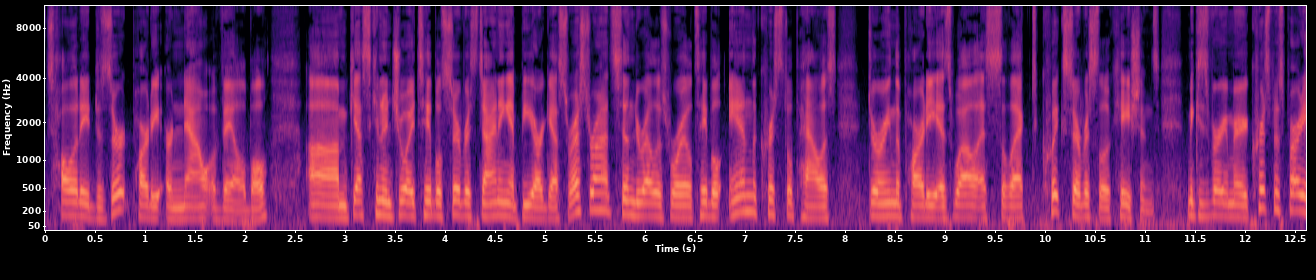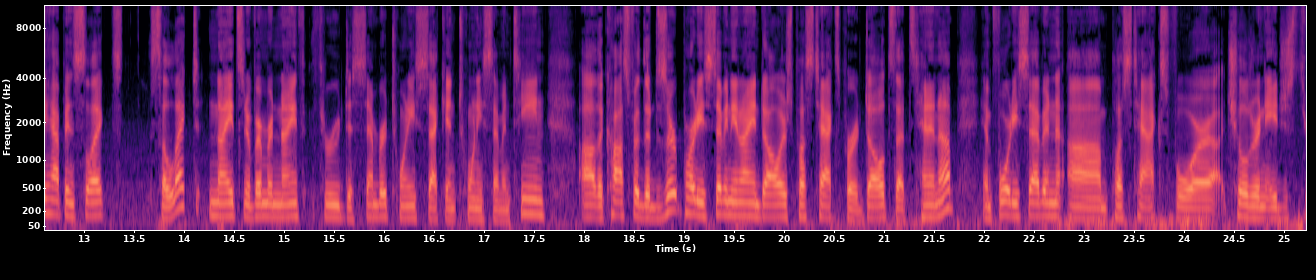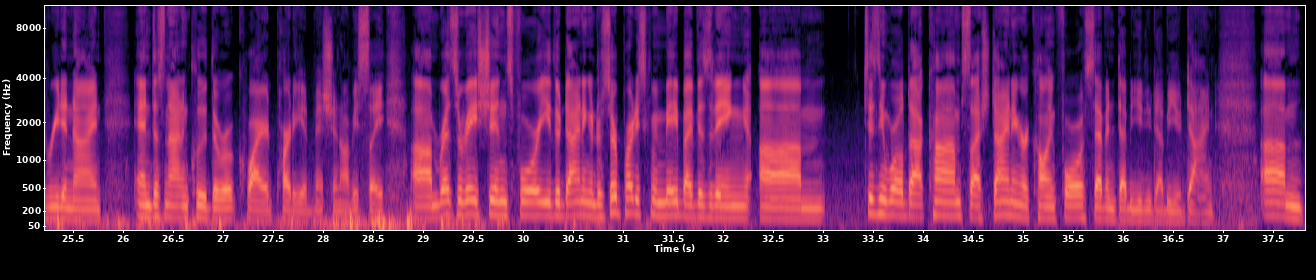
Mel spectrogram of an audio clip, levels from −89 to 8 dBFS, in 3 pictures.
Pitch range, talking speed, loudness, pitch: 125-155 Hz, 175 wpm, -21 LUFS, 140 Hz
